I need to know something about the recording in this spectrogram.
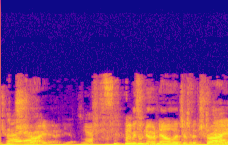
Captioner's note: both laugh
